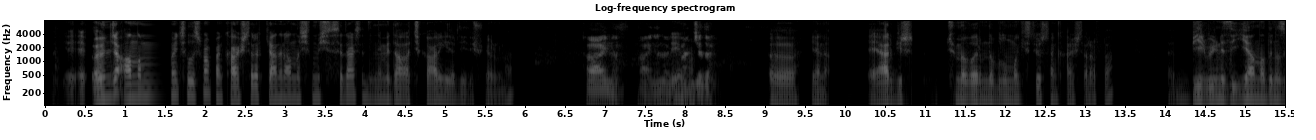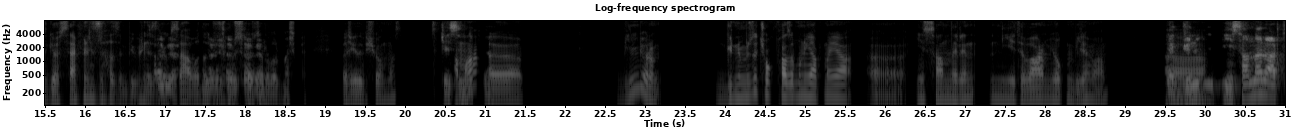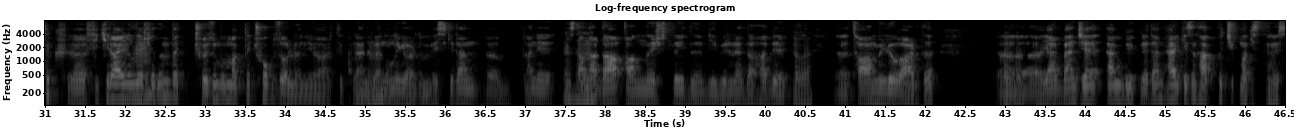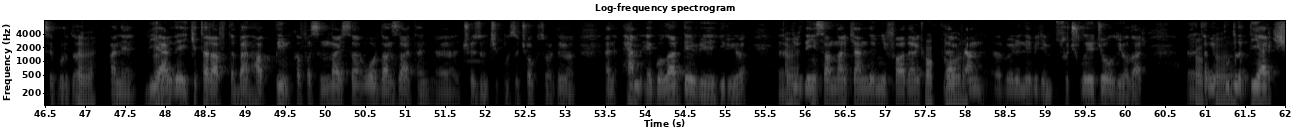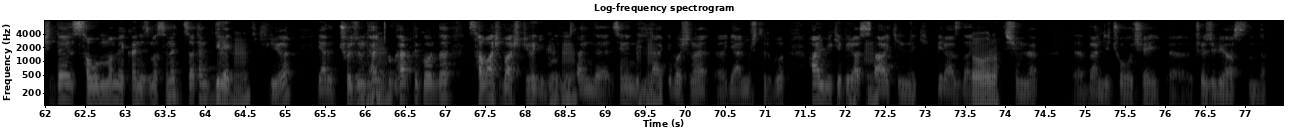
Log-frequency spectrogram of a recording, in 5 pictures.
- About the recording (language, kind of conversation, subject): Turkish, unstructured, Fikir ayrılıklarını çözmenin en etkili yolu nedir?
- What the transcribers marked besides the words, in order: tapping; distorted speech; static; other background noise; laughing while speaking: "göstermeniz"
